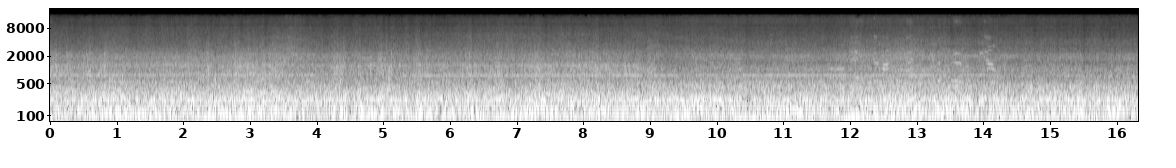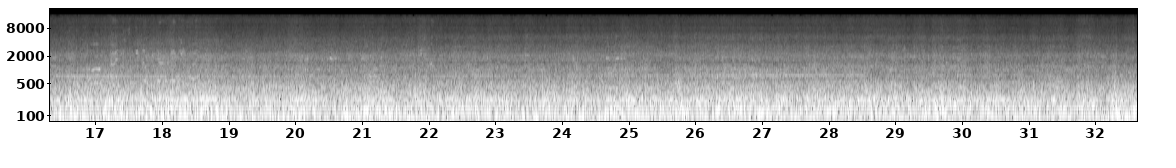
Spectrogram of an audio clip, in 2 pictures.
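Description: Maruti Suzuki Eeco petrol van cruising at highway speed, heard from inside: a steady, loud mix of engine drone, tyre rumble and wind noise. A thin, steady whine runs under it and fades out near the end.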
